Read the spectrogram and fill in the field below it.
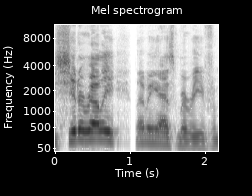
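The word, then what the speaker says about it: Ciattarelli: better lead over jack shittarelli yeah i think i think that's how you pronounce his last name is it shitarelli let me ask marie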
